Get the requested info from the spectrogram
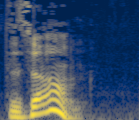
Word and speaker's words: DAZN: Personally, I think it should be pronounced DAZN, but it's DAZN.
